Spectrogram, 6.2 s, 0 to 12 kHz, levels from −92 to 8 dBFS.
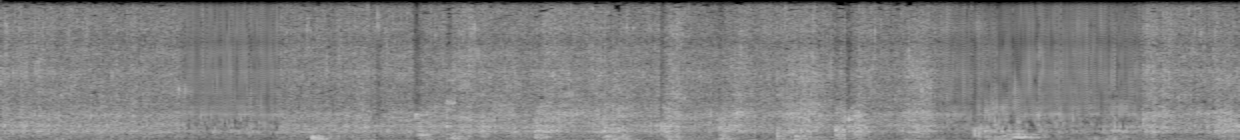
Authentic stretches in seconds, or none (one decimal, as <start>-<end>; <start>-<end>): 0.0-0.9; 1.4-4.7; 5.7-6.2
